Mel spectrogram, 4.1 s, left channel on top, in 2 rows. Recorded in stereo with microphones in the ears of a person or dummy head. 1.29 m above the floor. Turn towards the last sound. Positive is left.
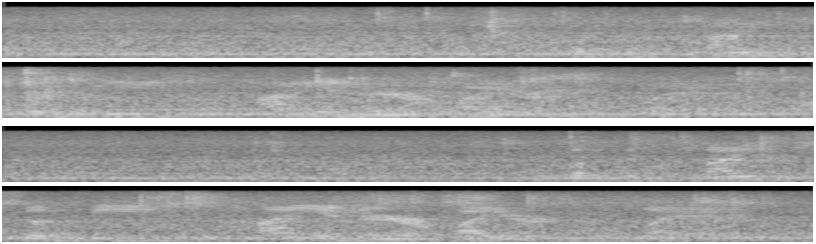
turn(degrees=-85)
